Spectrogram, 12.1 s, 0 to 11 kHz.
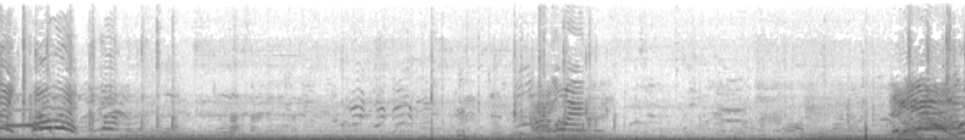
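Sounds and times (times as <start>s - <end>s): wind on microphone: 1.1s - 12.0s
distant shouts: 4.2s - 12.0s.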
